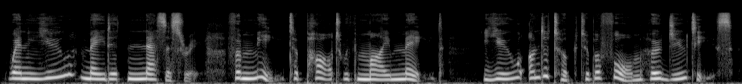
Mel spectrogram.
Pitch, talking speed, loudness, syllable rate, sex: 255 Hz, 145 wpm, -17 LUFS, 3.9 syllables/s, female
